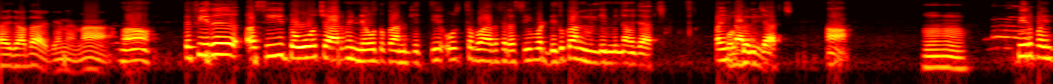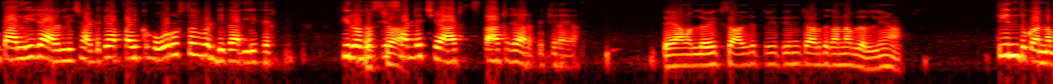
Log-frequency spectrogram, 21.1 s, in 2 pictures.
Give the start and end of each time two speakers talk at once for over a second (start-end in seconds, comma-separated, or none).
none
